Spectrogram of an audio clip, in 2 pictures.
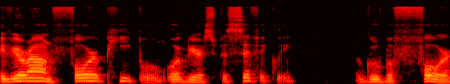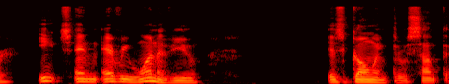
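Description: On a very clean recording with a silent background, a man speaks at a medium pitch and a moderate pace. He uses ordinary pitch variation and takes long, frequent pauses. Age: young. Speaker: podcast host.

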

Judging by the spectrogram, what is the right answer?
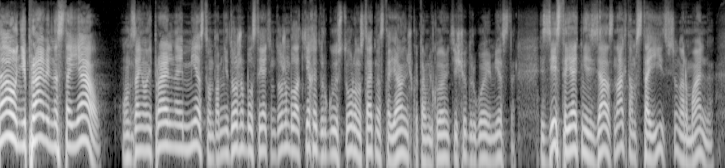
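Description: Fairly high pitch and lively intonation from a man with an ordinary speaking voice at a fairly quick pace, on a very clean recording with a silent background and a dry, close sound with no echo. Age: 40s. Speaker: pastor. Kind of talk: sermon.

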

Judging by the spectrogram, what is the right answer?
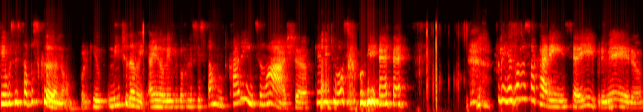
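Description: A woman speaks at a fairly quick pace with a high pitch. Her pitch swings very widely. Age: 30s. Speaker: office worker and solo traveler. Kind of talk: casual interview chat.

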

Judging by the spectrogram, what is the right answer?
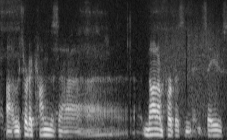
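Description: A man with a Canadian accent uses a plain, everyday voice, fairly low in pitch, with ordinary pitch variation at a fairly slow pace. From Regina, Saskatchewan, Canada. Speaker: podcast host and producer. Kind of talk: casual chat.

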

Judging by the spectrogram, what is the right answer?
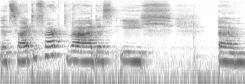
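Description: Audible room echo surrounds the recording. A woman speaks with fairly high pitch. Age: 30s. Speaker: astrologer. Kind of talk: casual chat.

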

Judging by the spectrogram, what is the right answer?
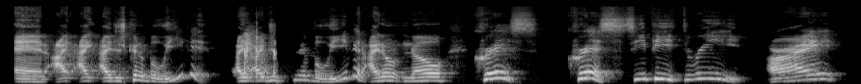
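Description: A man with an American accent speaks in a raised, projected voice, high in pitch and bright, sharp in tone. His pace is very slow, and his pitch swings very widely. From Arizona. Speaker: sports podcast host. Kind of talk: casual chat.

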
